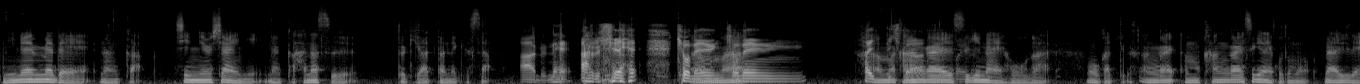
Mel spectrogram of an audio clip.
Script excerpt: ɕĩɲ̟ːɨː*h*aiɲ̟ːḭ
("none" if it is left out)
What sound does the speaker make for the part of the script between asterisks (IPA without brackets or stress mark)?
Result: ɕ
